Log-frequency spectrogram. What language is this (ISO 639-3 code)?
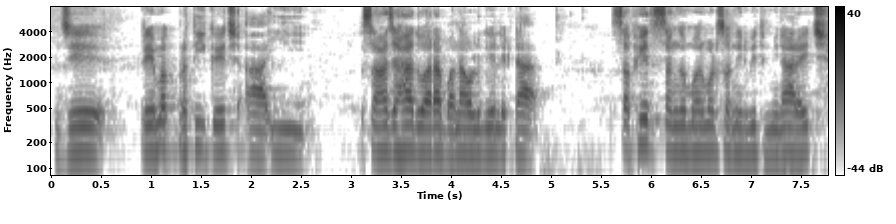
mai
